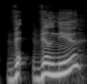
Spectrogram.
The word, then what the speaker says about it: Villeneuve: Villeneuve.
